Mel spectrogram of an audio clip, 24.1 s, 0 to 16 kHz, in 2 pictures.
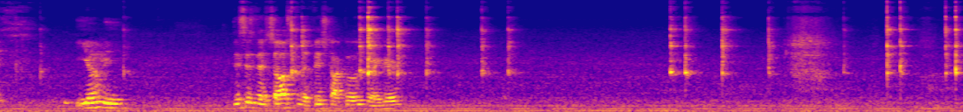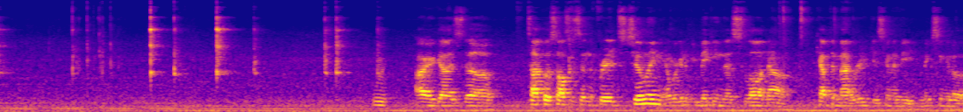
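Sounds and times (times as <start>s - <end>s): low steady hum: 0.0s - 24.0s
dishes and utensils clinking: 3.6s - 6.6s, 10.5s - 12.3s, 12.9s - 15.4s, 16.1s - 16.9s.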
